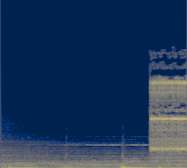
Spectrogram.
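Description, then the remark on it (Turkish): A doorbell in an apartment building is rung a second time after no answer, on a snowy day: a bright, steady electronic tone cuts in suddenly near the end, just after a dull thump, over a low, constant hum. No one speaks. “Ali zile bastı. Yanıt veren olmadı. Bir daha dokundu.”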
